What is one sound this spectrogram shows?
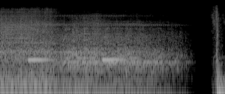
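A truck's engine shuts off and the rumble dies away.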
